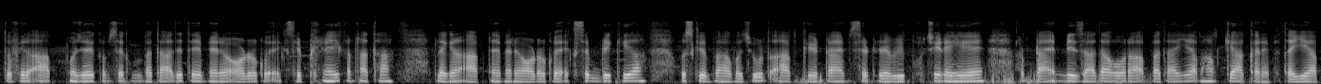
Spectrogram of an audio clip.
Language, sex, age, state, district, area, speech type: Urdu, male, 30-45, Uttar Pradesh, Lucknow, rural, spontaneous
